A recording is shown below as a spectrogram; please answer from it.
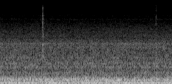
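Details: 2005 Jaguar X-Type after immobiliser relearn, restarted instantly with no warning lights: smooth, even low idle with steady rumble, no misses, knocks or rattles; engine sounds tidy, normal idle.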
